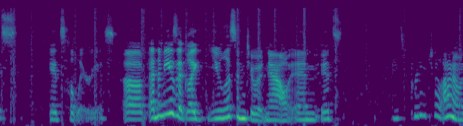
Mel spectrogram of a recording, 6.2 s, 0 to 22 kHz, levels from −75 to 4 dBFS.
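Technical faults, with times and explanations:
Throughout, overdone noise removal: the noise reduction was set too strong, cutting individual frequency bands down or out whenever they sat near its noise estimate. Quiet parts of the speech vanish with them, leaving near-silent gaps with twinkling specks.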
